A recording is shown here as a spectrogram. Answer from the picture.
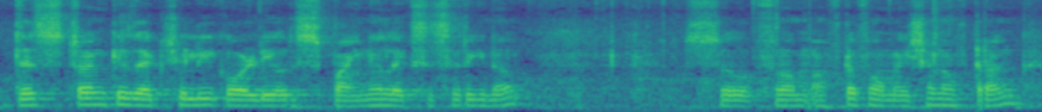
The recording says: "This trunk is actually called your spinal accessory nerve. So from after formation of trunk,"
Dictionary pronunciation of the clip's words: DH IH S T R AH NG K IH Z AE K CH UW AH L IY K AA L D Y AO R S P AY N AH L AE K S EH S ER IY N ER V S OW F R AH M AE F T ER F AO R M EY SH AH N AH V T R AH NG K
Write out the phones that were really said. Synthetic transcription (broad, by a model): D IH S T R AH NG K IH Z AE K CH UW AH L IY K AA L D Y AO R S P AY N AH L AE K S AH S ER IY N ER S OW F R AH M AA F T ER F AO R M EY SH AH N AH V T R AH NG K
